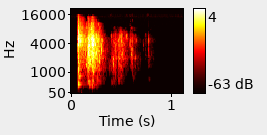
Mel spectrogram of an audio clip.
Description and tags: Object in the water
The sound of an object falling into water
water, object, fall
